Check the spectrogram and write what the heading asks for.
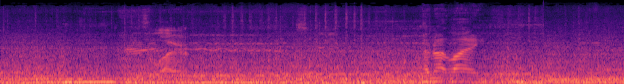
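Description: Steady engine and road hum inside a moving car's cabin, with two short vocal sounds, about a second and a half in and again near four and a half seconds.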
